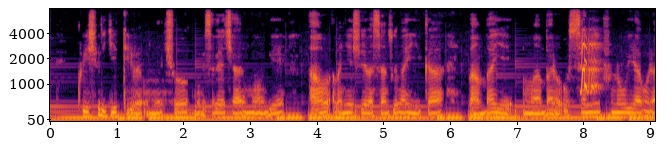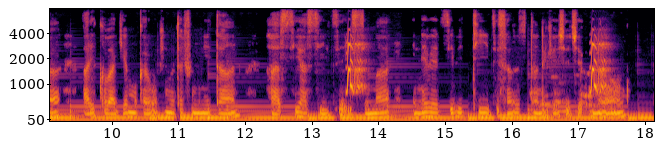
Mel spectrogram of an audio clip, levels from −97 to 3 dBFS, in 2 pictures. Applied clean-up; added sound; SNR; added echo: none; Bass guitar + Animal; 1 dB; none.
